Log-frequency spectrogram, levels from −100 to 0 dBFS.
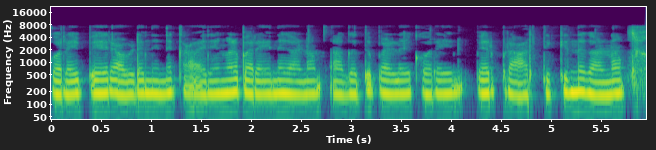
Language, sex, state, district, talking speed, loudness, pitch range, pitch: Malayalam, female, Kerala, Kollam, 100 wpm, -14 LUFS, 180-190 Hz, 185 Hz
